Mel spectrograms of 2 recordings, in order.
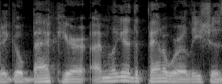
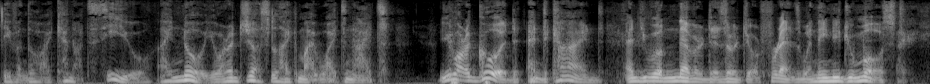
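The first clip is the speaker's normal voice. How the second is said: put-on oddly European, hard-to-place accent. Reading a comic character's line aloud: oddly European accent. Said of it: "Just something oddly European about her".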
